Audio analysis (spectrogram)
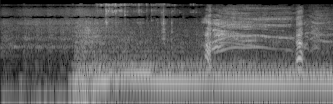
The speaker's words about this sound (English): let you guys hear what my car sounds like without a catalytic converter in it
